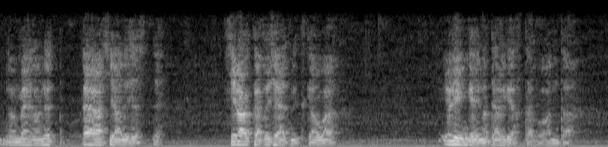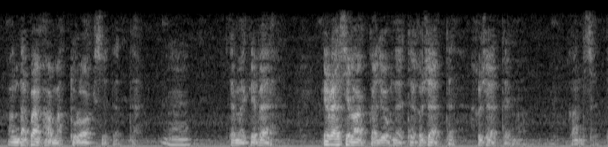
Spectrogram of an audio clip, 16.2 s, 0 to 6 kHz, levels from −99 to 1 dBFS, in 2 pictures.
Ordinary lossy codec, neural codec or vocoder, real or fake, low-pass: AAC, 48 kbps; codec, 16 kHz, 16 kbps, FreqCodec, larger model; fake; 5.4 kHz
